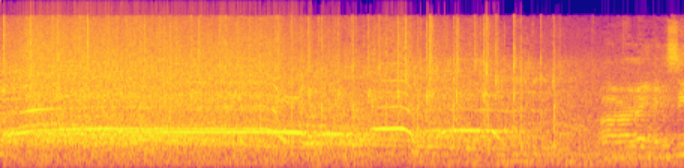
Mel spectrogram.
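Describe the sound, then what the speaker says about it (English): A crowd cheers loudly on cue, a dense wash of shouts, whoops and high children's voices with some clapping, sustained at close range for several seconds before easing slightly at the end. "This time, we want you all to cheer really loudly."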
